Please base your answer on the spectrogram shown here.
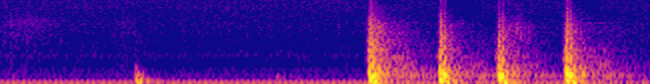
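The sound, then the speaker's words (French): Knocking on a bedroom door in a house: a faint tap, then a quick series of firm, evenly spaced knocks, sharp and loud with no voices. “on frappe à la porte.”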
